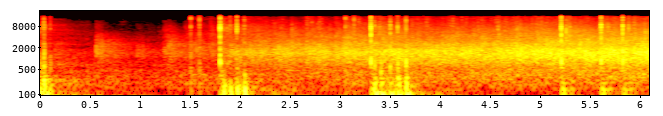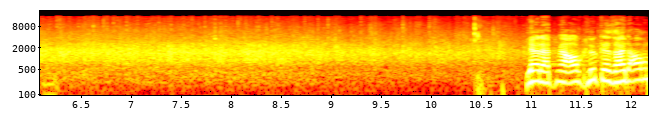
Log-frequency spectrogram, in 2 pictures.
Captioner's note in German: Applaus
